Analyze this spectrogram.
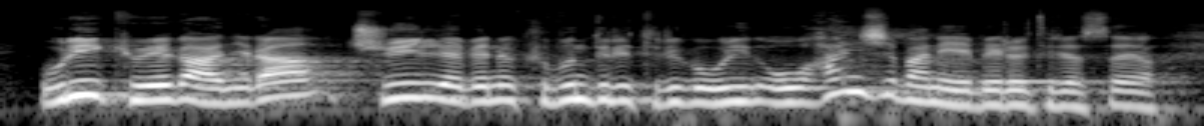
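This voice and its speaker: The speaker is a man with a high voice. Room echo is audible. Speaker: pastor. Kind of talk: sermon. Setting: church.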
